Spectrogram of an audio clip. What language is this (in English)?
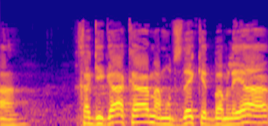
Hebrew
